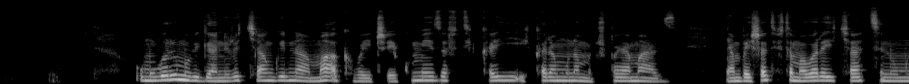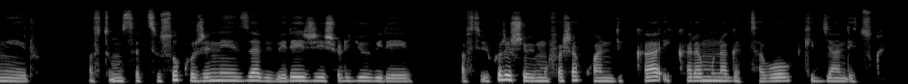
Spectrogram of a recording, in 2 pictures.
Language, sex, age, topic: Kinyarwanda, female, 25-35, education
